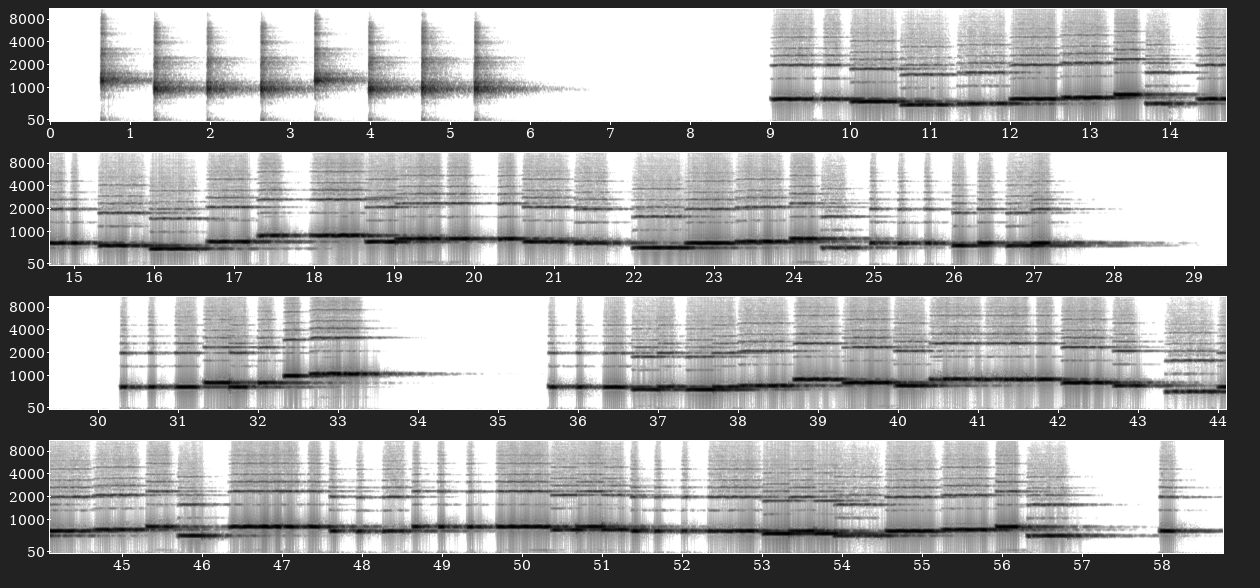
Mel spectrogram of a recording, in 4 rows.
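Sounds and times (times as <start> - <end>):
treble recorder playing: 9.0 - 28.0, 30.3 - 34.0, 35.6 - 57.4, 58.0 - 58.7.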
